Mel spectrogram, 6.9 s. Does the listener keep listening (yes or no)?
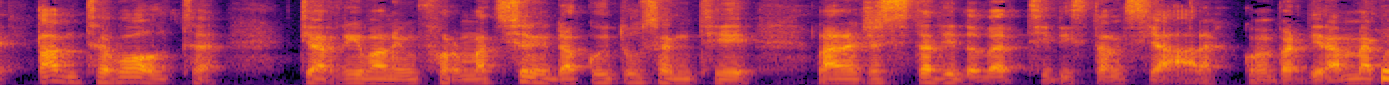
yes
